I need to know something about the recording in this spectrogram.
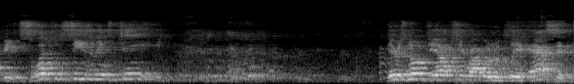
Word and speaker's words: deoxyribonucleic: it didn't you why because it has nine syllables deoxyribonucleic acid what do we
